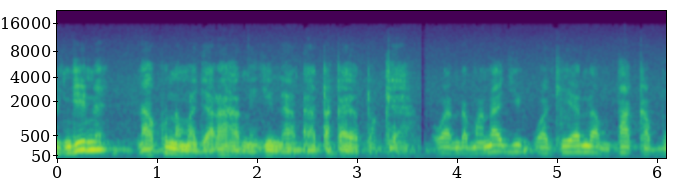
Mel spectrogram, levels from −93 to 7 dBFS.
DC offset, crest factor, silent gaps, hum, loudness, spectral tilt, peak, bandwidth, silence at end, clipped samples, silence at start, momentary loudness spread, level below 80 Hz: under 0.1%; 14 dB; none; none; -15 LUFS; -6.5 dB/octave; 0 dBFS; 12 kHz; 0 s; under 0.1%; 0 s; 8 LU; -50 dBFS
